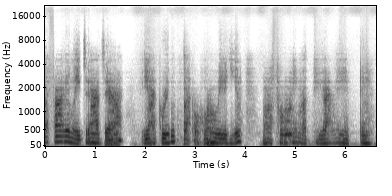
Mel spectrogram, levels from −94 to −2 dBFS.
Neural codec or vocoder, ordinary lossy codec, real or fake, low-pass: codec, 44.1 kHz, 0.9 kbps, DAC; none; fake; none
